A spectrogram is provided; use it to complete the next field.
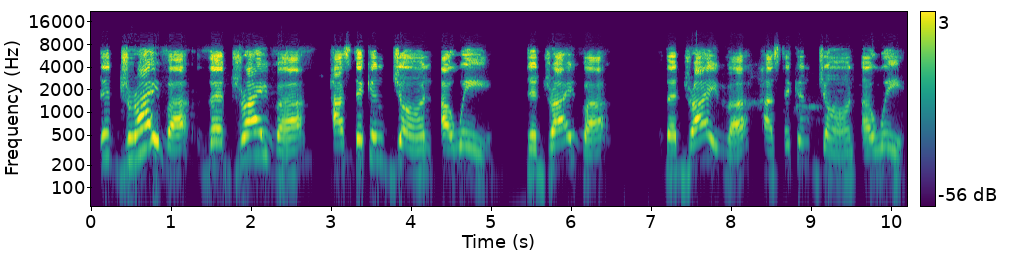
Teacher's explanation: The emphasis is on driver.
